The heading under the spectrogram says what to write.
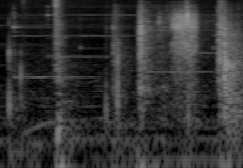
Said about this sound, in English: Your stuffed toy, Mr. Lowell, appears to have locked the door.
